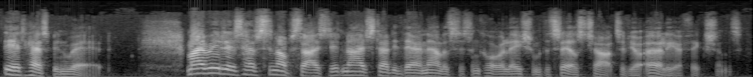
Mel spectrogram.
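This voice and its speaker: An actress playing a ruthless, brash publishing executive in a radio drama, blunt, domineering and full of business jargon. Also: female voice, extremely low pitch, expressive, brisk. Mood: coolly dismissive.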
